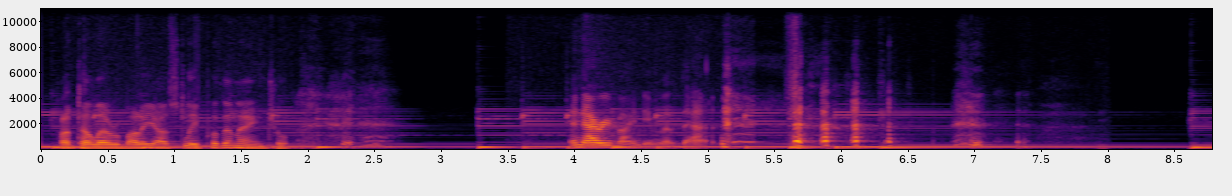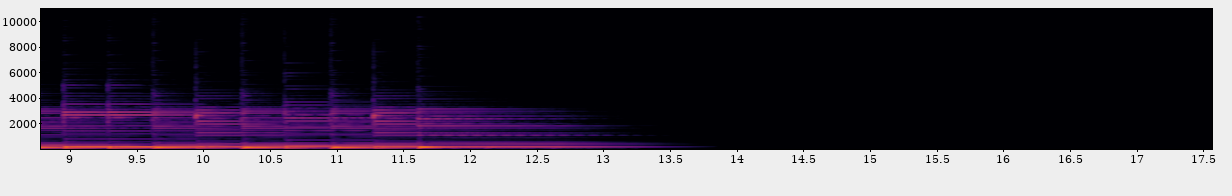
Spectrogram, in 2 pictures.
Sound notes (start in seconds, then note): 2.0 laughs; 5.1 laughs; 8.7 light music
